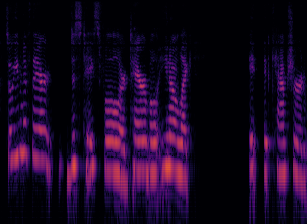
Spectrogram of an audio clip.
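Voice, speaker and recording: A woman with a somewhat breathy voice talks at a moderate pace with lively intonation. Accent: American. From Nebraska. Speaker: artist and founder of an art project. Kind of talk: casual conversation.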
